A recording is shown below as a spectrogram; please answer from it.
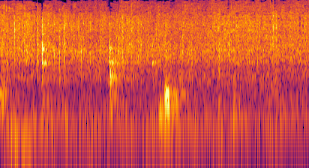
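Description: Bitter gourd slices sizzling in hot oil in a non-stick pan while a spatula stirs them, with two sharp scrapes or taps of the spatula on the pan early on.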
